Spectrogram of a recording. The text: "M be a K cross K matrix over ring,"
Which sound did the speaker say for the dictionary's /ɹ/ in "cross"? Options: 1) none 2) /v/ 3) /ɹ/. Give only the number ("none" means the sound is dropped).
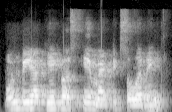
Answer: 1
